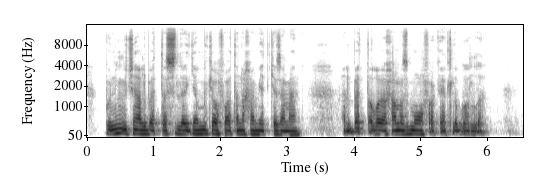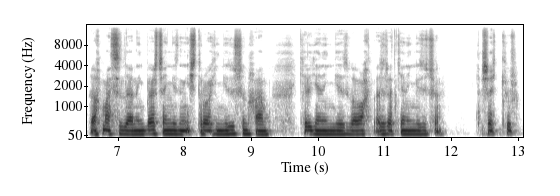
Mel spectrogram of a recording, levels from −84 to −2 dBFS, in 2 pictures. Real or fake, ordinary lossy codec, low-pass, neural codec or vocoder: real; none; 14.4 kHz; none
